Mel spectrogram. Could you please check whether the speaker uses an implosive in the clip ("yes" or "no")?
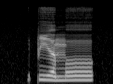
no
